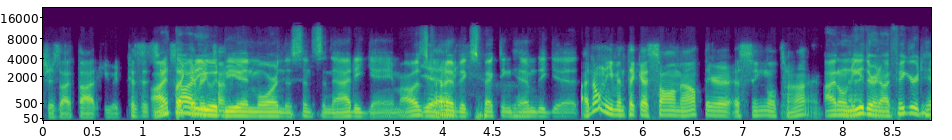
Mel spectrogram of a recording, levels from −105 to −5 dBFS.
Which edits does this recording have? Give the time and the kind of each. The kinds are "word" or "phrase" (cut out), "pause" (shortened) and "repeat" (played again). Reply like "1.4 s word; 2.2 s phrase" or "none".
none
